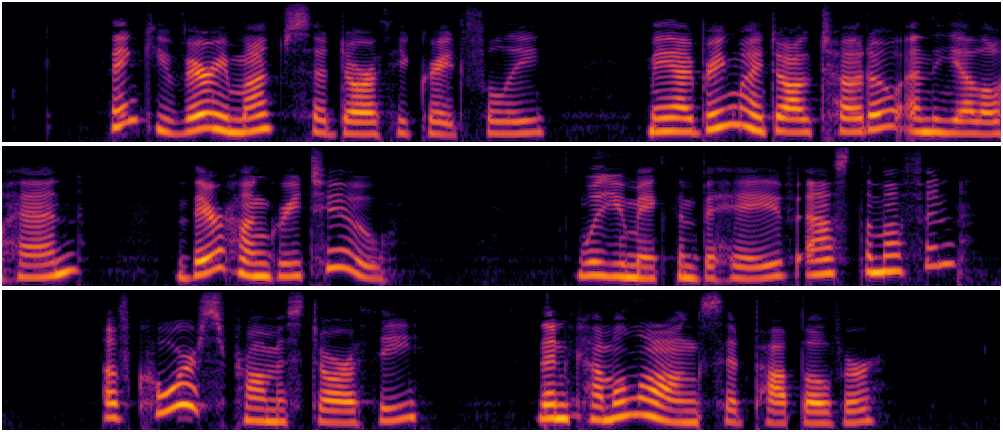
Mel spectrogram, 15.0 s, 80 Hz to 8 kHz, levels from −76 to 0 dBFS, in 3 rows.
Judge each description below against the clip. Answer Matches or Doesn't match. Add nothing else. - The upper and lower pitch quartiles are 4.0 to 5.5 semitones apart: Matches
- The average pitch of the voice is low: Doesn't match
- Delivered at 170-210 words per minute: Doesn't match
